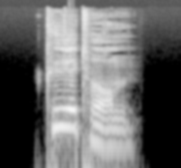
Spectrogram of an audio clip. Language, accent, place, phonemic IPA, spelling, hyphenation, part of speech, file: German, Germany, Berlin, /kyːltʊʁm/, Kühlturm, Kühl‧turm, noun, De-Kühlturm.ogg
- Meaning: cooling tower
